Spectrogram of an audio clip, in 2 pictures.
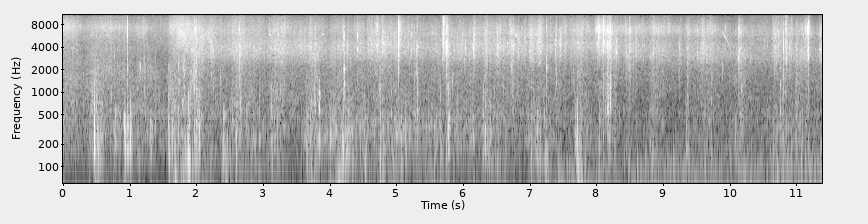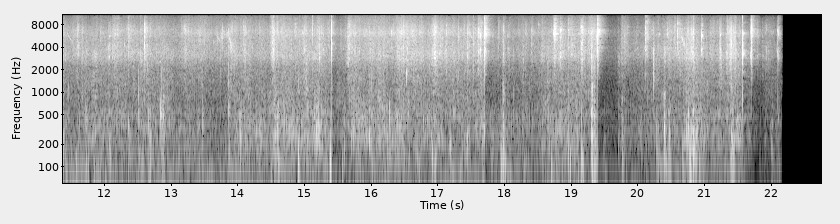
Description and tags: two man walking thou the bushes in madagascar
